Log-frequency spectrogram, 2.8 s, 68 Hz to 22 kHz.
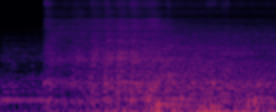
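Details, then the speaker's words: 2010 Kia Ceed after replacing the steering column coupling to cure a clicking steering wheel: the engine starts and settles to an even idle, with no clunks or knocks as the wheel turns. "direksiyonda herhangi bir tıkırtı, herhangi bir sıkıntı kalmadı."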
